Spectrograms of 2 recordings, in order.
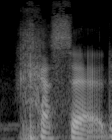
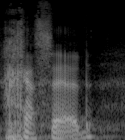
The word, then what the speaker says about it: chesed: But this special Hebrew word, it's chesed. You got a little phlegm at the front. That's what you got to do to pronounce it, chesed.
